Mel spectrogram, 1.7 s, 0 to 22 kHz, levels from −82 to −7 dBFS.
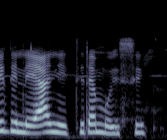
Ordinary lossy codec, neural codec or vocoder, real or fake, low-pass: none; none; real; 7.2 kHz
